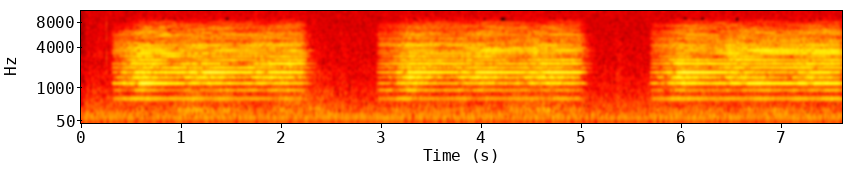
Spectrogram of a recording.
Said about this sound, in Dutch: We zagen vaak rode reddingsbootjes varen met stoere mensen erin. Ze hadden zwemvesten aan en een rode zwemband met een touw eraan in hun hand. Ze toeterden met grote toeters naar de zwemmers die te ver de zee in waren gegaan.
